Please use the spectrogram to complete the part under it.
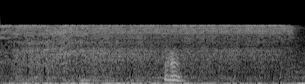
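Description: Air hisses steadily out of an opened gas cylinder valve in the open air, a continuous, even rush of breathy noise that holds at the same level for the whole clip.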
